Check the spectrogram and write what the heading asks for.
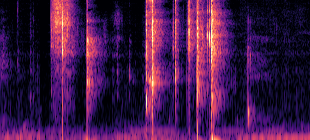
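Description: Cans of APA beer cracking open: a quick series of sharp metallic clicks and snaps with short bursts of fizzing hiss, coming in two loose clusters over a few seconds, with no talking.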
